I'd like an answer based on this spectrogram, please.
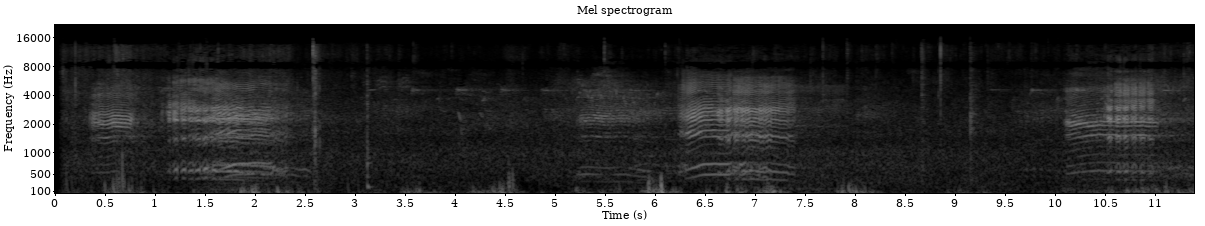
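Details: Zwartbles sheep flock on a regenerative farm in County Kilkenny, Ireland, calling to each other that they are to be fed; harmonic bleats come in separate bursts around seconds 1, 2, 6–7 and 10, with low rustling and thumps between.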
